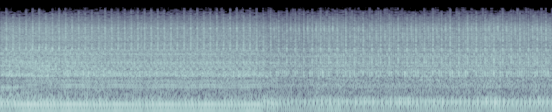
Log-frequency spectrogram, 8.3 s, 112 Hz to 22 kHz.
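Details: Renault 2.2 dCi diesel idling with a rough, uneven knock about two and a half per second that changes character midway; fault source not identified.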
